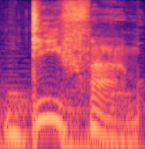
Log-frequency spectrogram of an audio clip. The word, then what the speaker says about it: DFAM: about pronouncing it how it's meant to be pronounced de femme or drama from another mother will ignore its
